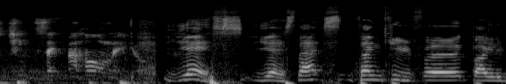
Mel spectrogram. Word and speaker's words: Csikszentmihalyi: Can you pronounce that surname? No. I believe it's Csikszentmihalyi.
